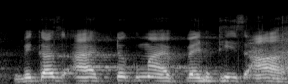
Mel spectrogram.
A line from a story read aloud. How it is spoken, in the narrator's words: says the girl, giggling to herself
